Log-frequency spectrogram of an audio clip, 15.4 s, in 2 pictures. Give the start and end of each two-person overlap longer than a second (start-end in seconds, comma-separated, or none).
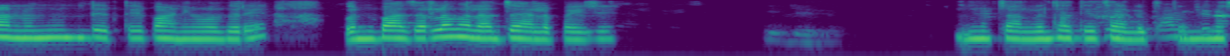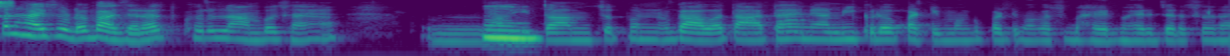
none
